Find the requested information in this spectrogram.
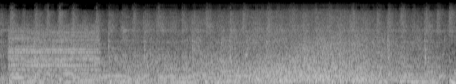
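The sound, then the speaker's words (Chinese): A boat sets out on the sea off Sanya with a continuous rush of water over a low, steady rumble. The sound stays loud and even throughout. “乘船，扬帆，起航。”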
